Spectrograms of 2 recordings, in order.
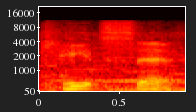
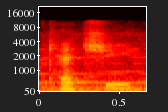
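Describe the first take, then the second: First: It is said as two words, 'Kate Sith'. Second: It is said as one word, 'Ketchi'. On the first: The speaker calls it wrong. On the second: The speaker calls it right.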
